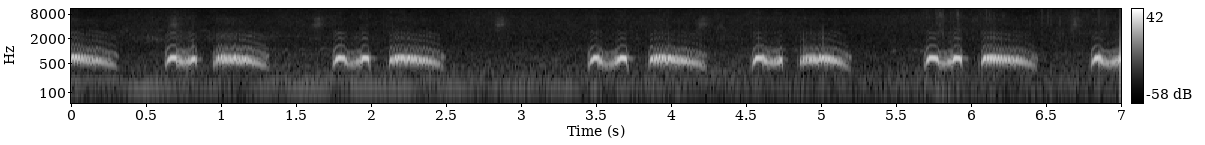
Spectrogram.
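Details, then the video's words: Trapping with a decoy spotted dove calling to draw in wild doves, windy conditions. Repeated phrases of a clipped double coo and a longer soft falling coo, some close together, others after a short pause. "ต่อนกเขาใหญ่ ต่อเพนียด"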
